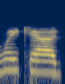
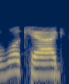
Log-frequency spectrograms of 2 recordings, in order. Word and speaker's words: WCAG: frequently abbreviated as WCAG and pronounced I've you've heard anything from wake egg to look AG but just for consistency today we're going to call them awake egg and it's very mentioned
